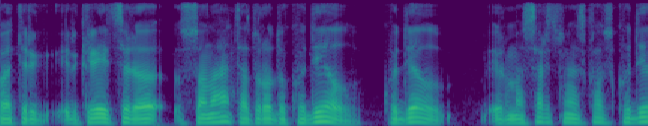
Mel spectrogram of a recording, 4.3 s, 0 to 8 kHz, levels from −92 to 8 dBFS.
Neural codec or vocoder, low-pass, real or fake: none; 7.2 kHz; real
